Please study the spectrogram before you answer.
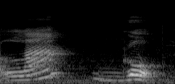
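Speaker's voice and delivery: "lago" split slowly into la-go; teacher modelling "lago" slowly in syllables. Shown as a demonstration. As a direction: spell it out in slow syllables. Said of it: "separou as sílabas".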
